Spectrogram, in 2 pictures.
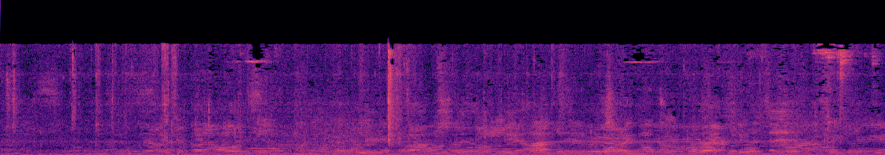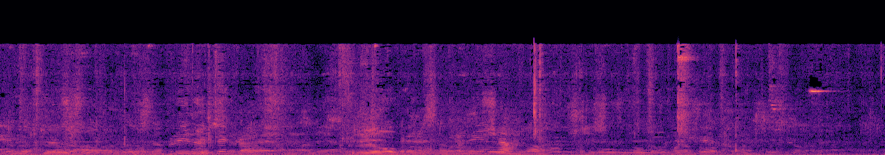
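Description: Elderly people chatter nearby in a crowd outdoors.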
